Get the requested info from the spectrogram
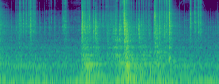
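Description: Coins clinking inside a coin pusher arcade machine: a few sharp metallic clicks, most in the second half, over a low steady hum.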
